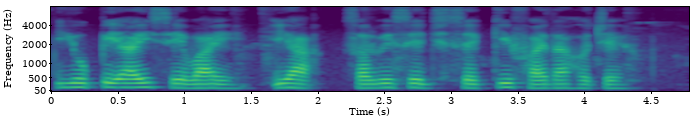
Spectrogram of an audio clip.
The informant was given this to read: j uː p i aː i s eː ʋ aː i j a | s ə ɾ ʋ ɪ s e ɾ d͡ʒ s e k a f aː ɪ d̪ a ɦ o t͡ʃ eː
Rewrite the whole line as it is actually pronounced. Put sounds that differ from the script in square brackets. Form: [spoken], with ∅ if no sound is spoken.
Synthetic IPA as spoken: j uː p i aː i s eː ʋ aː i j a | s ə ɾ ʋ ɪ s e [∅] d͡ʒ s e k [i] f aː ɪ d̪ a ɦ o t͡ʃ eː

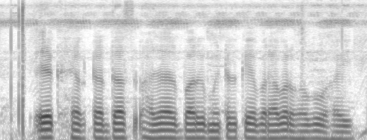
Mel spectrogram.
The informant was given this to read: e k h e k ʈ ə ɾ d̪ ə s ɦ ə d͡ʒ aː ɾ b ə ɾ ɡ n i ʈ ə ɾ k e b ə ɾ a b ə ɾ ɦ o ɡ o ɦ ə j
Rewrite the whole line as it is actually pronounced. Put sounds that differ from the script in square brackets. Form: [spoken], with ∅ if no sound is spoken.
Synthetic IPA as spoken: e k h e k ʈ ə ɾ d̪ ə s ɦ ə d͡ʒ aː ɾ b ə ɾ ɡ [m] i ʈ ə ɾ k e b ə ɾ a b ə ɾ ɦ o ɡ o ɦ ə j

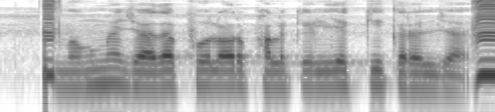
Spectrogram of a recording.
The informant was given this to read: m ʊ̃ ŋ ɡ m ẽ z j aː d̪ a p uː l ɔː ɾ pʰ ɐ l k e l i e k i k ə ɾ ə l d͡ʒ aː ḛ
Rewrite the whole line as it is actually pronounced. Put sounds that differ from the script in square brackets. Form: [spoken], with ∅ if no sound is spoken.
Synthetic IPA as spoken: m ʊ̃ ŋ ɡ m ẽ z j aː d̪ a [pʰ] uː l ɔː ɾ pʰ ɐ l k e l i e k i k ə ɾ ə l d͡ʒ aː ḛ

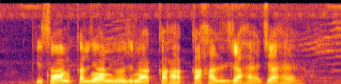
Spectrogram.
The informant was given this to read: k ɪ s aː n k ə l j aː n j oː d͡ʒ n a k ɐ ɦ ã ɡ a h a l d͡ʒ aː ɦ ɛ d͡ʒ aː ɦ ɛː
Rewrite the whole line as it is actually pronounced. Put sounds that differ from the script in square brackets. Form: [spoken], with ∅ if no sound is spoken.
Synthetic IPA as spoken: k ɪ s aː n k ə l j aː n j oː d͡ʒ n a k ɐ ɦ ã [k] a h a l d͡ʒ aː ɦ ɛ d͡ʒ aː ɦ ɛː

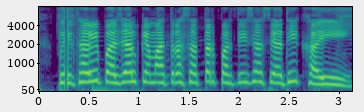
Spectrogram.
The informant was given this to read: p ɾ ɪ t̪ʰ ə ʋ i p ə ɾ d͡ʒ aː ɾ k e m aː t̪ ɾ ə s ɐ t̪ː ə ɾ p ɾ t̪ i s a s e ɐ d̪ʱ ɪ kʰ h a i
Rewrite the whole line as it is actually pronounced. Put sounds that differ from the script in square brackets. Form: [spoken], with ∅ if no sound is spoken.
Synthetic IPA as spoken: p ɾ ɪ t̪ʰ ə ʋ i p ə ɾ d͡ʒ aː [l] k e m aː t̪ ɾ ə s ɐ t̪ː ə ɾ p ɾ t̪ i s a s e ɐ d̪ʱ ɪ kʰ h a i

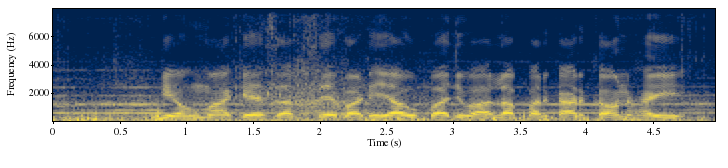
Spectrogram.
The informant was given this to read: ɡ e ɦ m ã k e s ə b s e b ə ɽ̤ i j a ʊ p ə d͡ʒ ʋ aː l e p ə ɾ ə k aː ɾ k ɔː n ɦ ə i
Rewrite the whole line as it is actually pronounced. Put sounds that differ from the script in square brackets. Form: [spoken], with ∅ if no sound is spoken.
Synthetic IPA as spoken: ɡ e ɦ m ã k e s ə b s e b ə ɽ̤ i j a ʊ p ə d͡ʒ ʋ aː l [a] p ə ɾ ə k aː ɾ k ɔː n ɦ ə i

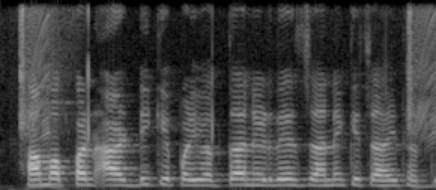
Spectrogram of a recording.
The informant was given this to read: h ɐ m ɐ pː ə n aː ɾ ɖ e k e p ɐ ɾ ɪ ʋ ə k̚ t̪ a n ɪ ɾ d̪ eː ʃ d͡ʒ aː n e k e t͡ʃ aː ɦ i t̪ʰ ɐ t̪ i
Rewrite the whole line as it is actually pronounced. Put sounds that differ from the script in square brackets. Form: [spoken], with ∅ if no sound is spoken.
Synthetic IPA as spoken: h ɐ m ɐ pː ə n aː ɾ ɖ [i] k e p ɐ ɾ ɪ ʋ ə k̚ t̪ a n ɪ ɾ d̪ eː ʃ d͡ʒ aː n e k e t͡ʃ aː ɦ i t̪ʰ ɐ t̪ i

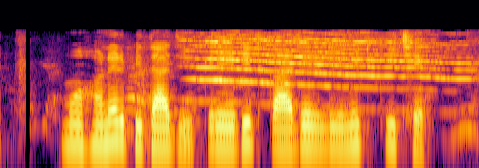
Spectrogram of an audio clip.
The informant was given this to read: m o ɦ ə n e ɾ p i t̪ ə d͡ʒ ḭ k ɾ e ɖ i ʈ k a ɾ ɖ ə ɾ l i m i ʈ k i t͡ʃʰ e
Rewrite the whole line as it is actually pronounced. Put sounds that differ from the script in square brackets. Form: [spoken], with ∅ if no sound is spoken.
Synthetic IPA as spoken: m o ɦ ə n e ɾ p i t̪ [a] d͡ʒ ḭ k ɾ e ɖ i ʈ k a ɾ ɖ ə ɾ l i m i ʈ k i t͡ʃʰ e

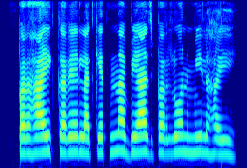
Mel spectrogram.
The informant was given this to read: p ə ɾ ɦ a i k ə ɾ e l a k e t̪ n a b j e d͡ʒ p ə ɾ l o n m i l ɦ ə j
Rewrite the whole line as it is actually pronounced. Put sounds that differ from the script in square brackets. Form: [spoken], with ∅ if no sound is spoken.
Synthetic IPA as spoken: p ə ɾ ɦ a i k ə ɾ e l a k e t̪ n a b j [a] d͡ʒ p ə ɾ l o n m i l ɦ ə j

